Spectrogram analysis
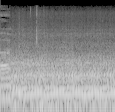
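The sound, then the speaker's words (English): Road traffic passes a moving car on a busy road, heard as a low, even rumble of engines and tyres that stays steady for the whole stretch. “If I sound distracted, there's a lot of traffic on this road I'm on, and I'm getting closer to the exit where I would turn off if I were to go home.”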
